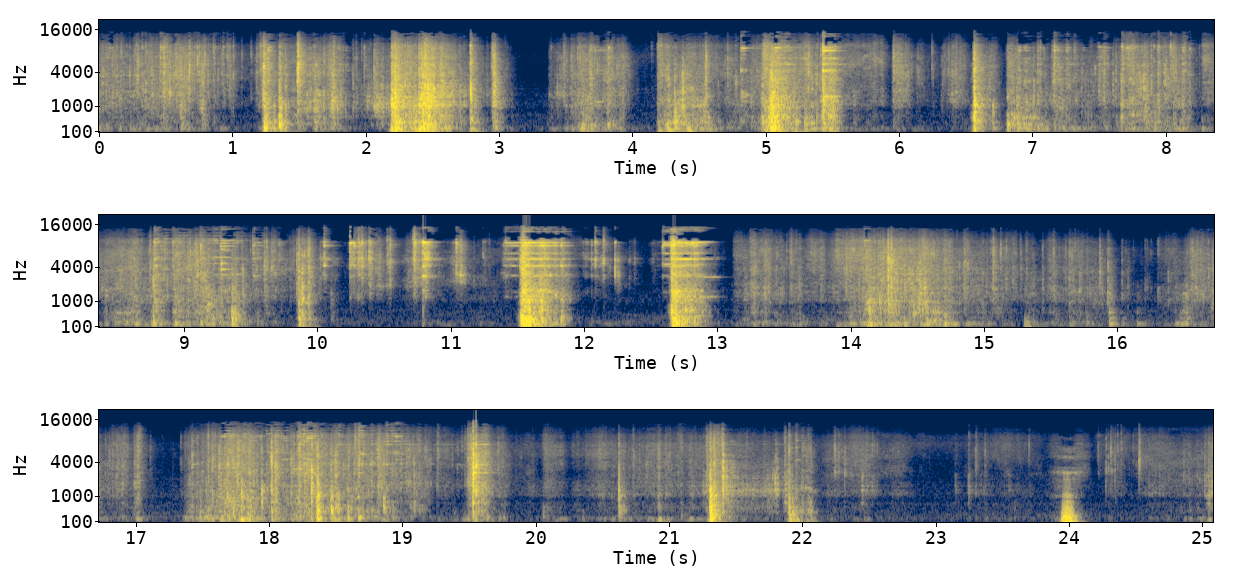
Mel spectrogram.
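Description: Loose metal screws clink and rattle in a container as they are handled while sorting through a drawer of spare parts, scattered quiet clatters and rustles with occasional louder bursts, with a voice speaking now and then.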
